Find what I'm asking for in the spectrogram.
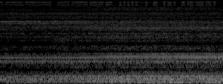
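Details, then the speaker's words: Whole-house dehumidifier refrigeration unit after shutdown: newly added electric bypass (defrost) valve opened to equalize compressor and evaporator pressures so the compressor can restart; steady even hiss of refrigerant equalizing, plus valve humming. "until that stops [Music] i may need to do a bit more until the pressures are totally equal and that's just the valve humming that's all that noises"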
